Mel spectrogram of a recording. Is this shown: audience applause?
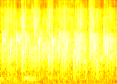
yes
